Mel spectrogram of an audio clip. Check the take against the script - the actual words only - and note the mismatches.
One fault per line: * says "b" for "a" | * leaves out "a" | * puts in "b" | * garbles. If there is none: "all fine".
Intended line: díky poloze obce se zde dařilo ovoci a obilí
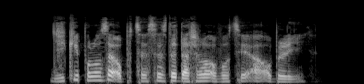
all fine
